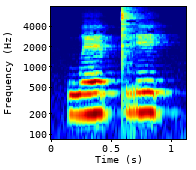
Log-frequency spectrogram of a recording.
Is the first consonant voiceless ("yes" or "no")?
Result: no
